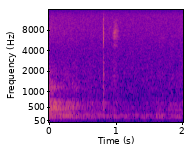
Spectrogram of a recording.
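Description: Near silence: room tone with two faint, short clicks a little under a second in.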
